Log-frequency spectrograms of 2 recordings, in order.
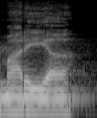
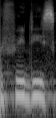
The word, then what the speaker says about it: Afridi: Shifting to Pakistan, any chance that the doctor who helped us, I believe his name is pronounced Dr. Ahmadi, is going to be released? We continue to raise Dr. Afridi's case.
